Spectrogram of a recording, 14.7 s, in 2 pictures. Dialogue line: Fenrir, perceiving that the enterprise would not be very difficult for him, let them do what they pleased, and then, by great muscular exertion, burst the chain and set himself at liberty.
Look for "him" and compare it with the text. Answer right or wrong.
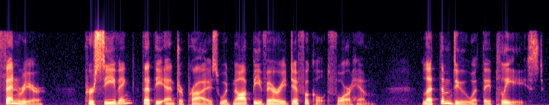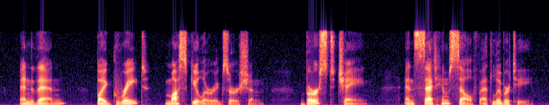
right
